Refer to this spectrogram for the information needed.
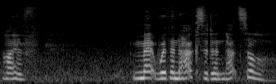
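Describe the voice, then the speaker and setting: Distressed, mysterious young Englishwoman acted by a woman, high-voiced. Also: fairly even intonation, moderate pace, a little hiss or hum, close to an everyday voice. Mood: nervous, pleading. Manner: hesitant, intense, guarded. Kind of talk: period audio drama acting.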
